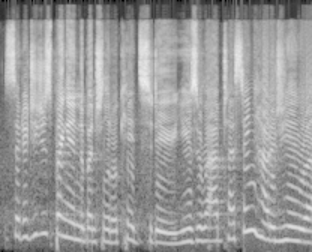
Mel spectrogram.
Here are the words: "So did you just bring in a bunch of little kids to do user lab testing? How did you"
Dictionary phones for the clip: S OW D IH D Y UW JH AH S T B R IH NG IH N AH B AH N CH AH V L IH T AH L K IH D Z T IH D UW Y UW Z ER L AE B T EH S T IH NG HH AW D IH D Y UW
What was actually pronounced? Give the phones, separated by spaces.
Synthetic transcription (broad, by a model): S OW D IH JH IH JH AH S B R IH NG IH N AH B AH N CH AH V L IH T L K IH D Z T IH D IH Y UW Z ER L AE B T EH S T IH NG HH AW D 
